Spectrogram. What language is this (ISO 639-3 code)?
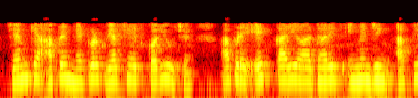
guj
